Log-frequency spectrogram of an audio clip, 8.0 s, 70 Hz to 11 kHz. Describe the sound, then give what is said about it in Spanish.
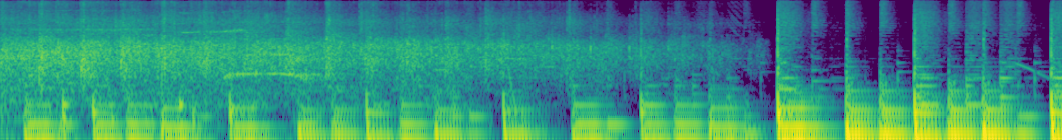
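Audience applause at the close of the video game industry panel at Artec 2019, a dense crackle of clapping over loud rhythmic music with a steady bass beat for the first few seconds. The clapping then fades out and the music carries on by itself. “por las redes seguiremos en contacto con ustedes, así que les pido un fuerte aplauso, muchísimas gracias.”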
